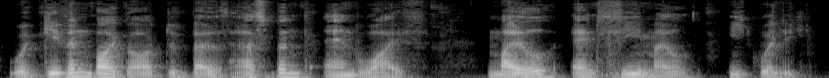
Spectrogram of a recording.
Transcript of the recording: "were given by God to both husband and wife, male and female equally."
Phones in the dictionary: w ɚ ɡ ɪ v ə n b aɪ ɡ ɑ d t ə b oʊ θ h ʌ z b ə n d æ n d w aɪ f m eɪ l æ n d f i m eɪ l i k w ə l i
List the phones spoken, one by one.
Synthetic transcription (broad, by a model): w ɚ ɡ ɪ v ə n b aɪ ɡ ɑ d t ə b oʊ θ h ʌ z b ə n d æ n d w aɪ f m eɪ l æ n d f i m eɪ l i k w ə l i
